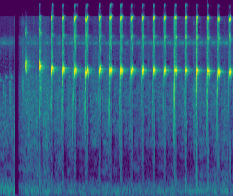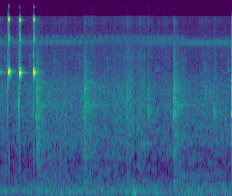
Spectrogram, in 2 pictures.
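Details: Lovebird in the ngetik style, a training lure meant to make lovebirds sing and mate: about twenty sharp, high, evenly spaced ticks, roughly four to five a second, then scattered softer chirps over low background hum.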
